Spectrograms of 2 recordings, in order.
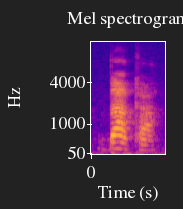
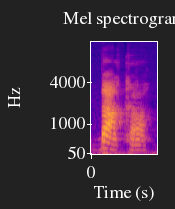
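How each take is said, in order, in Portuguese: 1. A palavra começa com um b de lábios. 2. A palavra começa com um b de lábios.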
